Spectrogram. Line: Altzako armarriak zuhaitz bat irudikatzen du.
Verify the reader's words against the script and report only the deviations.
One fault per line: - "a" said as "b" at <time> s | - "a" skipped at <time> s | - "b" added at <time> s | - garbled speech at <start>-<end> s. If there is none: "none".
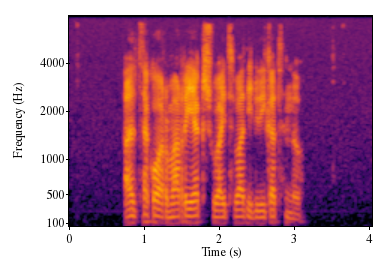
none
